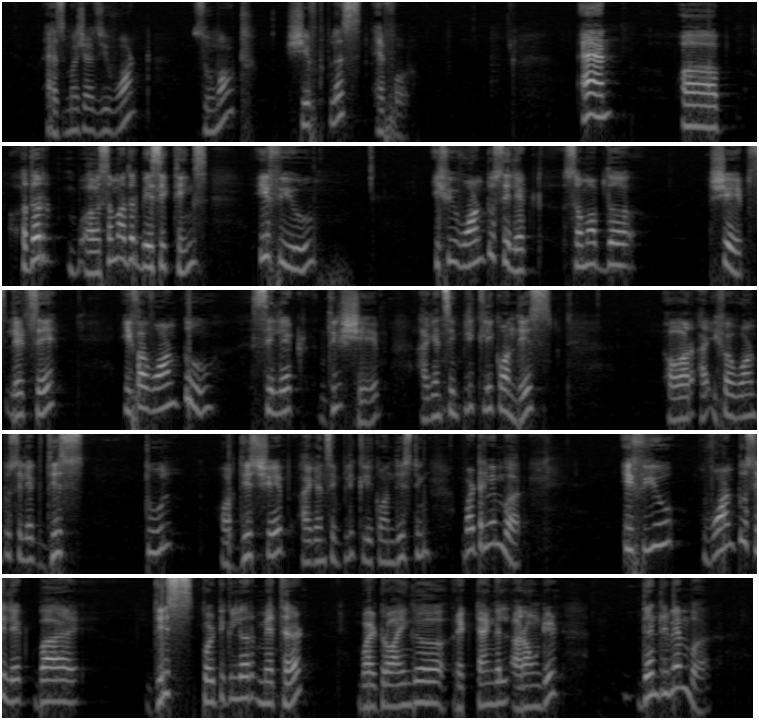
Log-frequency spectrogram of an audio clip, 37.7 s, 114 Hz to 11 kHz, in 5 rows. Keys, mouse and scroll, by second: 0.7-1.8 scroll down 1, 3.6 shift+F4, 10.6-12.1 scroll up 1, 12.1-12.5 scroll down 1, 15.3 scroll up 1, 17.4-17.8 scroll down 1, 18.3 double click, 26.5 double click, 36.8-37.7 scroll up 1.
